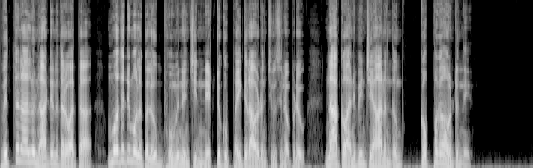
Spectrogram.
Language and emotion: Telugu, happy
